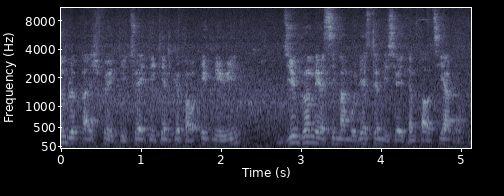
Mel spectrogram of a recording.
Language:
French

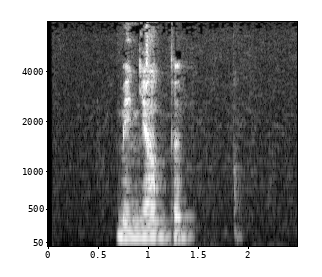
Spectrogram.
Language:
Bashkir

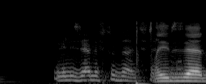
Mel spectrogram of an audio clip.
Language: Portuguese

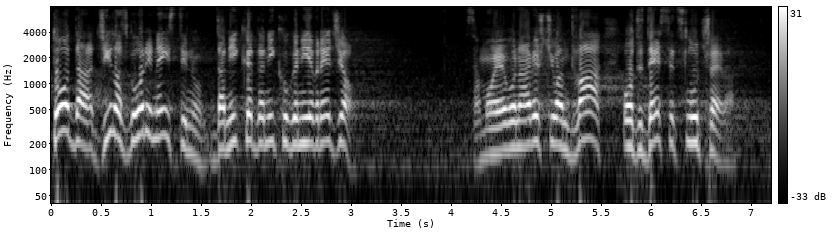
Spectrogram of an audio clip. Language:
Serbian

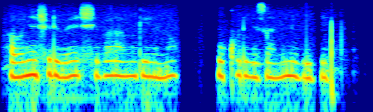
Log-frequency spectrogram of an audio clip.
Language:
Kinyarwanda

